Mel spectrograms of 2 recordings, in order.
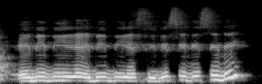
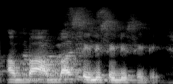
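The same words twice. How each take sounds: First: "এবিবিএ" spelled out as four letter names. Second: "আব্বা" read as one word, low; joking pronunciation. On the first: Shown as a demonstration. Teacher recalling a rhyme scheme, "এবিবিএ" said letter by letter. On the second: Retold or imitated. Recalling a student joke, "আব্বা" said as a word, not letters. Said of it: "আমরা তো মজা করে বলতাম".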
